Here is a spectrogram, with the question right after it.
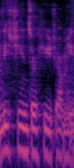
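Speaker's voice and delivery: normal talking voice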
